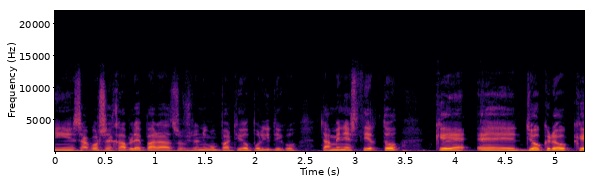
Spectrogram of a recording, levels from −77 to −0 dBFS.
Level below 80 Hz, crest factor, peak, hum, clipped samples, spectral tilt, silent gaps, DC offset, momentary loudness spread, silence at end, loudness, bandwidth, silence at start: -60 dBFS; 16 dB; -10 dBFS; none; under 0.1%; -5.5 dB/octave; none; under 0.1%; 8 LU; 0 s; -27 LUFS; 13.5 kHz; 0 s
